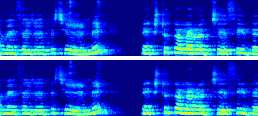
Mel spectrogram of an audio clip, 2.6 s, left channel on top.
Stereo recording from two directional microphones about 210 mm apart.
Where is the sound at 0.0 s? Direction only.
50° left (ahead or behind).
